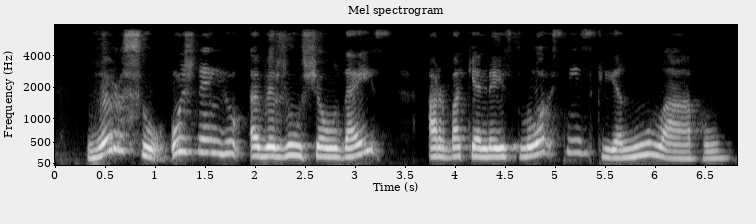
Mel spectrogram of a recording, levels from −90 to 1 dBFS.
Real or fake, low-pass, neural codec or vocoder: fake; 7.2 kHz; codec, 16 kHz, 2 kbps, X-Codec, WavLM features, trained on Multilingual LibriSpeech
